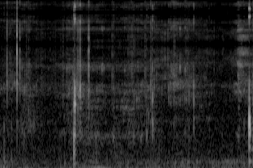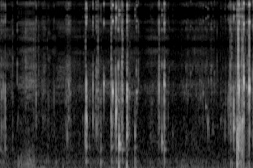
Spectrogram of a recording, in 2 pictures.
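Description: Muffled water sounds heard from a camera held just under the lake surface: quiet sloshing with a few sharp knocks of water on the camera's housing. A cluster of small splashes comes between about four and five seconds in as it nears the surface.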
